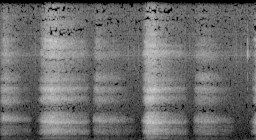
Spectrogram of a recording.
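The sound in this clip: Heavy breathing from someone catching their breath: several deep, rhythmic breaths, each rushing in and out with a breathy hiss, two of them noticeably louder than the rest, with no talking.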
